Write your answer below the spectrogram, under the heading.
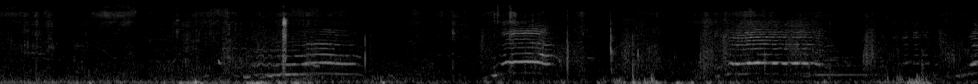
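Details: Boer goat at a village farm in Nepal breeding local goats with Boer; three separate bleats, each short and tremulous, come roughly every two to three seconds amid low background murmur and rustle.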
